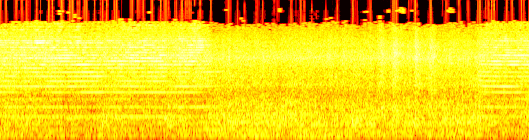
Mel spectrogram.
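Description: A train running at speed, heard from aboard: a loud, steady rumble of wheels on the track. A high whine of several steady tones fades out about two seconds in and returns near the end.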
